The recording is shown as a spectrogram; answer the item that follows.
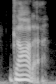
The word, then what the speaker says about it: gotta: Just like going to becomes gonna, got to is very often reduced to gotta. Gotta in fast spoken English. I've got to becomes I gotta.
